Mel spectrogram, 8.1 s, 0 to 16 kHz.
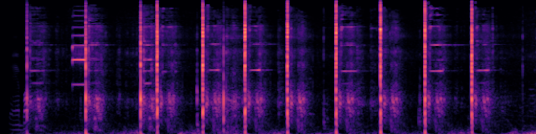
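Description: A Glock 21 .45 ACP pistol firing a string of about ten shots at steel plates over roughly six seconds, with a short ringing after several shots as plates are hit. A brief beep of a shot timer about a second in starts the string.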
